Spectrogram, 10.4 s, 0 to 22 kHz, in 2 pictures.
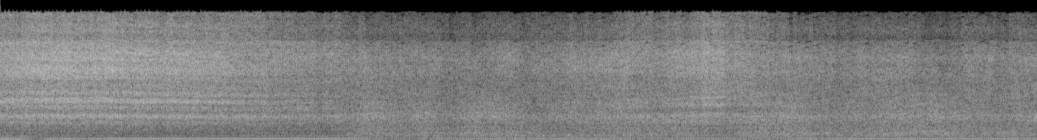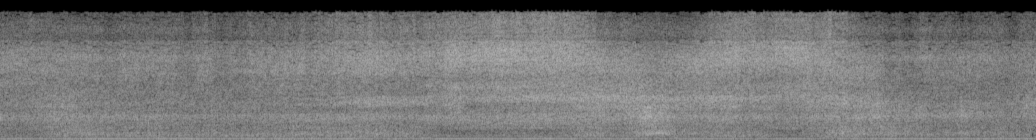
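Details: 1977 Hoover 427 cylinder vacuum cleaner, near mint, no internal dust bag fitted, pushed over carpet; steady high motor whine with constant tone and airy rush; normal running.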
